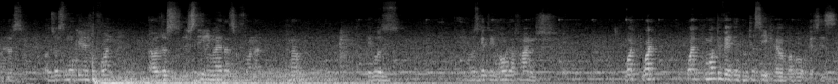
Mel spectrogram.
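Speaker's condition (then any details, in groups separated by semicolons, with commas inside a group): No condition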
